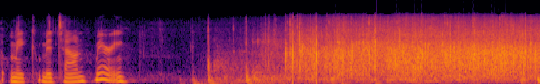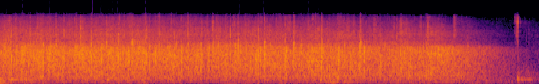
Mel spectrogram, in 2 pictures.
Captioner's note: applause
